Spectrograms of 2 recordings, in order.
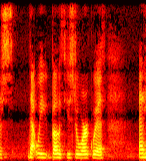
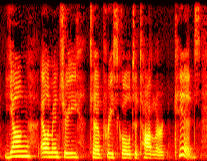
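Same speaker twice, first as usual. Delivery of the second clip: normal talking voice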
